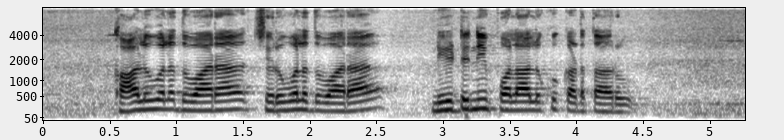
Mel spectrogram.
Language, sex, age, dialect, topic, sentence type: Telugu, male, 18-24, Utterandhra, agriculture, statement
